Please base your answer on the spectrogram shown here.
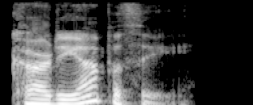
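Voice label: "cardiopathy", British English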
